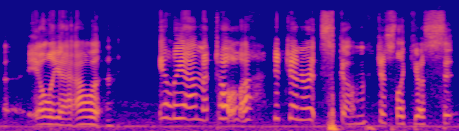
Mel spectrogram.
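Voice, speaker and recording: A man reading fan fiction aloud while voicing a meek, captive young cat-girl faunus woman in a strained, hesitant falsetto. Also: big pitch swings, normal speed, pushed and bright, full character voice, low-quality recording. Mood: cowed.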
